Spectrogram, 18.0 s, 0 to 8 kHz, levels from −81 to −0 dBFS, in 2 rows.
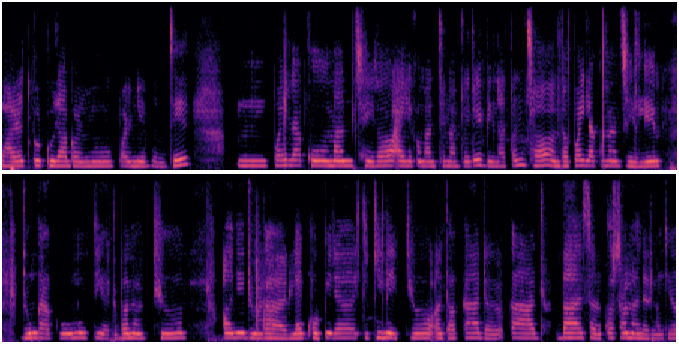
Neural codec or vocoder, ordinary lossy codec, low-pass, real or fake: codec, 16 kHz, 2 kbps, X-Codec, HuBERT features, trained on general audio; none; none; fake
